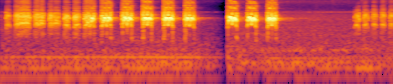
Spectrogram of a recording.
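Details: Collared kingfisher calling actively, used as a lure and tutor recording: a rapid series of harsh, ringing notes, roughly five per second, growing louder, abruptly cut off, then resuming in a short burst and a softer faster run.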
